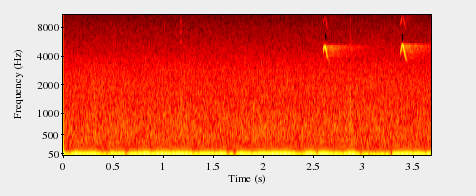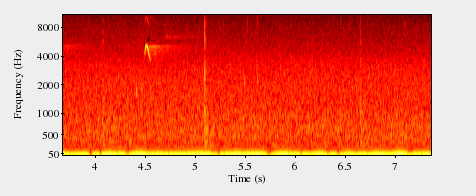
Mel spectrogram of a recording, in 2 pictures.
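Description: Steady hiss of water trickling around a gliding canoe, with a small bird calling three short, high, falling chirps about a second apart in the middle.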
